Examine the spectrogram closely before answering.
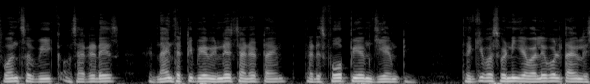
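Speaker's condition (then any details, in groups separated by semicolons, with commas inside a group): No condition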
